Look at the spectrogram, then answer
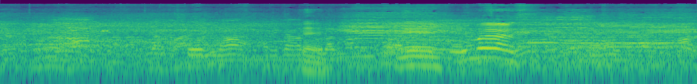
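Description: Several sheep at a livestock market bleat repeatedly, some close and loud, others further off, over steady crowd noise and people talking.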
